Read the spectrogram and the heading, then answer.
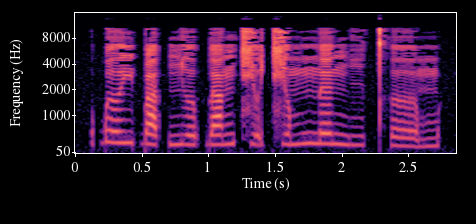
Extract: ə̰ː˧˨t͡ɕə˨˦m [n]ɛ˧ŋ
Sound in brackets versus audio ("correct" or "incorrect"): correct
